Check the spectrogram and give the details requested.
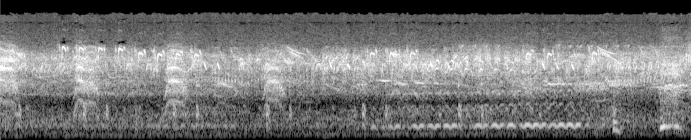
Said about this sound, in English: But I'm just wondering, is that mic picking up any of those snipe sounds? Let's have a listen.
